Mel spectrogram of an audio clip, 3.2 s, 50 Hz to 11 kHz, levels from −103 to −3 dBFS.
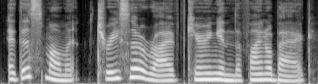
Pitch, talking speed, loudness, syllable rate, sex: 235 Hz, 190 wpm, -15 LUFS, 5.9 syllables/s, female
